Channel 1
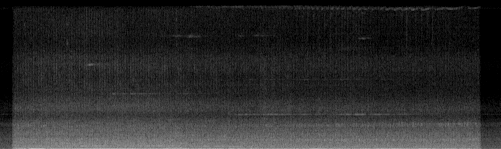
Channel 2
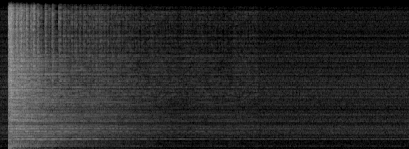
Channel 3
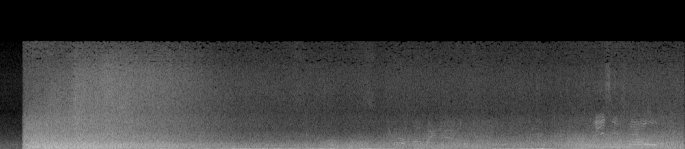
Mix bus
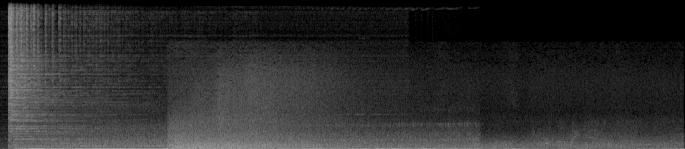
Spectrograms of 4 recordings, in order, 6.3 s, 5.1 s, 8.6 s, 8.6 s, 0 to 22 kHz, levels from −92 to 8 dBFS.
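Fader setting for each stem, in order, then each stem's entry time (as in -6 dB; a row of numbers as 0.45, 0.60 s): -8.0, -3.0, -14.0 dB; 0.00, 0.00, 1.80 s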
